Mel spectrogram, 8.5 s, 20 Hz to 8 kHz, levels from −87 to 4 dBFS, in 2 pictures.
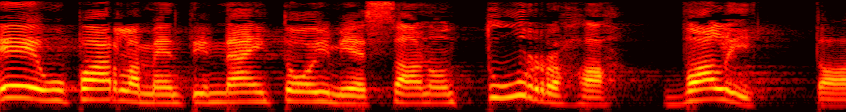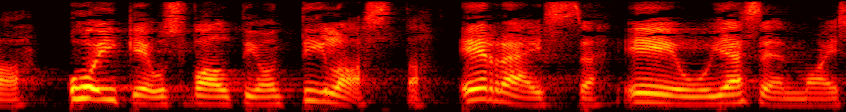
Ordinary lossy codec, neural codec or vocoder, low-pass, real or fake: none; none; none; real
